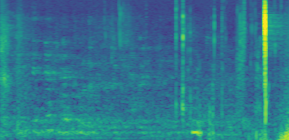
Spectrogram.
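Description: speaker drinking water

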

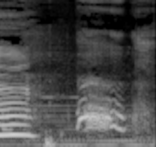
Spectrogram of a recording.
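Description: baby babbling

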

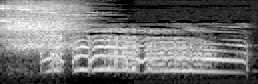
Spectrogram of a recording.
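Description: rooster crowing

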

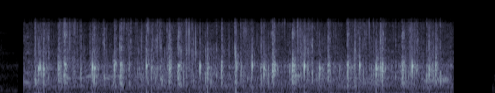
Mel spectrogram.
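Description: horse hooves clip-clopping

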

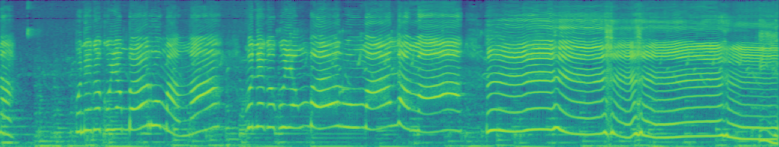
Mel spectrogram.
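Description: child crying

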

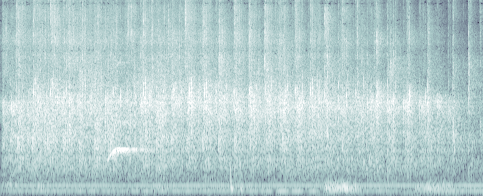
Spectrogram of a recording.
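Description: audience applauding

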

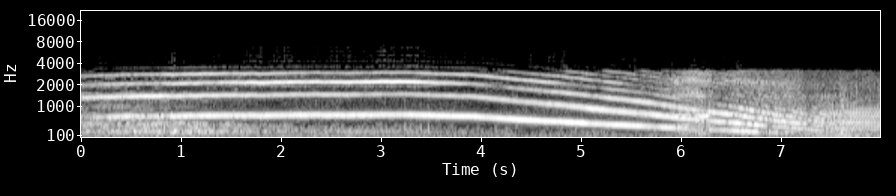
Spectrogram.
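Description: police patrol car siren

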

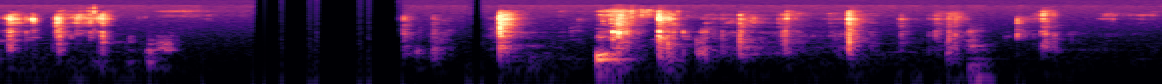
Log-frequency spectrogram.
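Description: drinking water

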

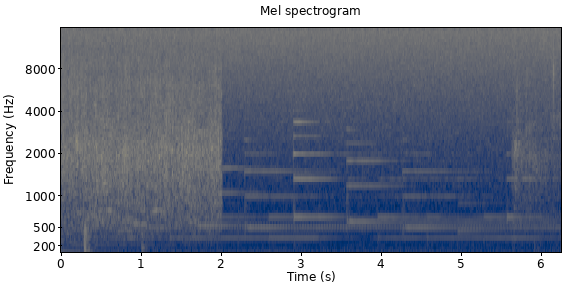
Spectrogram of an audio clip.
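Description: audience applauding in church

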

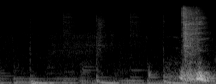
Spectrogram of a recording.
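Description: sneeze

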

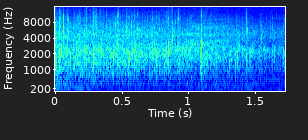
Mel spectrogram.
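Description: audience clapping hands loudly

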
